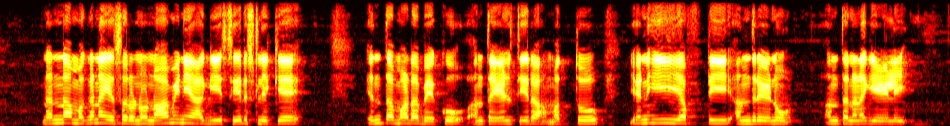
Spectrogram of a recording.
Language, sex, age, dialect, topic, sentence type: Kannada, male, 18-24, Coastal/Dakshin, banking, question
